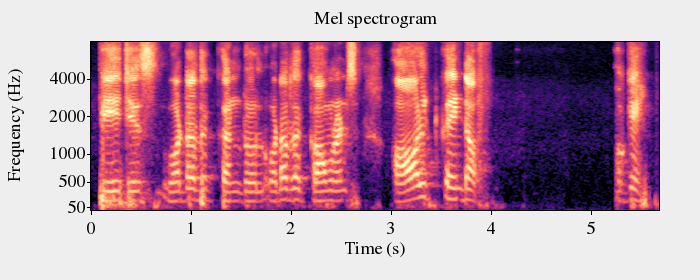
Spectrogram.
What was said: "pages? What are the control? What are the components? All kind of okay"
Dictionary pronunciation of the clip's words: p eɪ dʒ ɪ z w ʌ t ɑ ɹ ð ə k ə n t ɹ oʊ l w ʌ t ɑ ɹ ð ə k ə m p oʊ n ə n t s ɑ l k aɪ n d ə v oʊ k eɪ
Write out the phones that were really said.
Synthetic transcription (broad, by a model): p eɪ dʒ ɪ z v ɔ t ɑ ɹ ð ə k ə n t ɹ oʊ l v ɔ t ɑ ɹ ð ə k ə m oʊ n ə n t s ɑ l k aɪ n d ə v oʊ k eɪ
